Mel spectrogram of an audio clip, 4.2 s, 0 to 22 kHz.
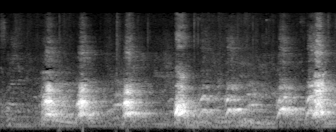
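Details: Many dogs in a shelter holding 600 dogs in Seville, Spain, barking in overlapping bursts, about one bark every half second, sharp and mid-pitched with a noisy chorus behind.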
